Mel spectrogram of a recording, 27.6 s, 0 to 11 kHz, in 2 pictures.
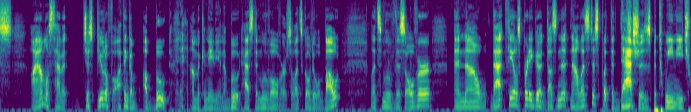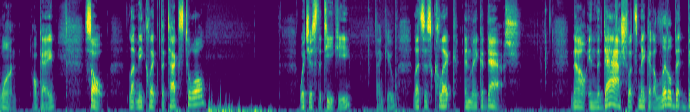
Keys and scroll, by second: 7.1-7.9 typing, 11.0 Right, 20.7 t, 24.3 /.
